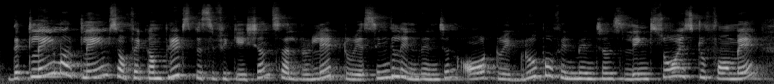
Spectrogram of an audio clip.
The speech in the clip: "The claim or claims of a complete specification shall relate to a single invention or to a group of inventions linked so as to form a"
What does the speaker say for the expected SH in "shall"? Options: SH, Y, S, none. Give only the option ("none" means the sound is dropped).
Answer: S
